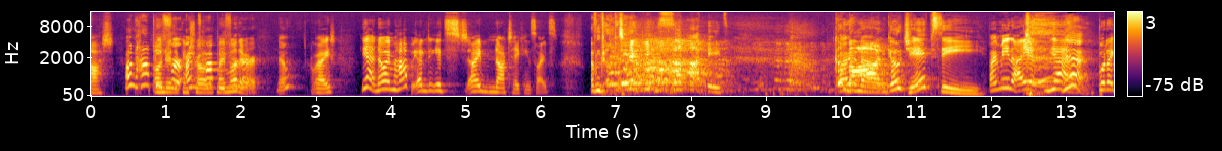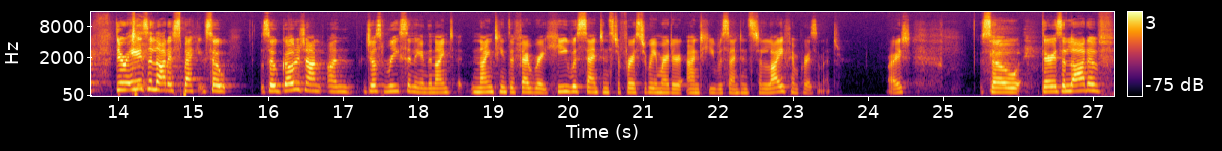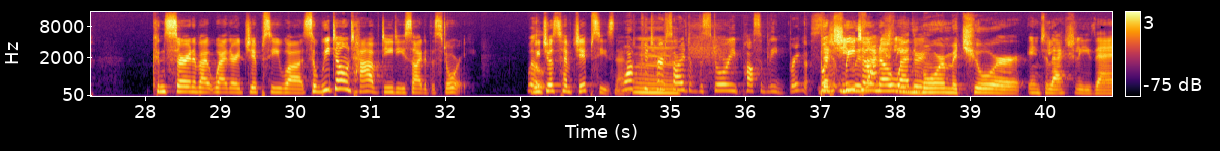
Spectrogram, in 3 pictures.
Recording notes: We did another live show!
